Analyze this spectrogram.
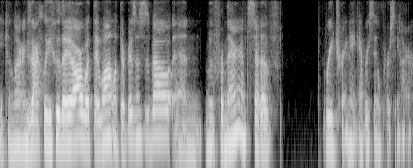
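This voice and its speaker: A woman's somewhat breathy, medium-pitched voice at a very fast pace, with fairly even intonation and big swings in loudness. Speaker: brand strategist. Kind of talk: casual chat.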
